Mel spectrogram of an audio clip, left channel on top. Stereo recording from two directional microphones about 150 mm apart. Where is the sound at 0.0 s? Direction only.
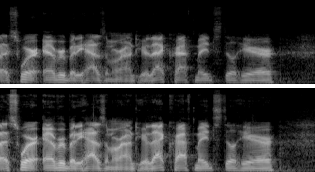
40° right (ahead or behind).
